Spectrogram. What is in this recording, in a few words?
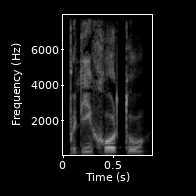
"pwdiñ xotu", Apatani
